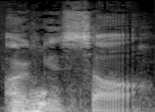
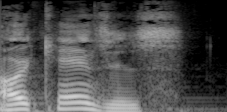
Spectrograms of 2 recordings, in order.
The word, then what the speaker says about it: Arkansas: Sir, Arkansas. – Wow. Damn, I was going to let them guess which state. Now, let me stop. But yeah, he's in Arkansas. Not yeah. Arkansas. Arkansas.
